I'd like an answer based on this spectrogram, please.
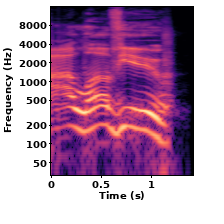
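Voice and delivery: menacing Scottish accent. Joking that scottish sounds like fun murder talk: menacing scottish accent. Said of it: "the Scottish can be like".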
